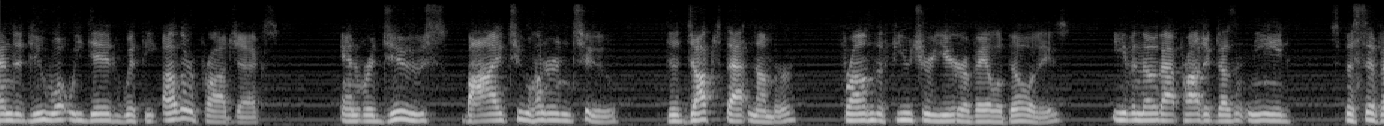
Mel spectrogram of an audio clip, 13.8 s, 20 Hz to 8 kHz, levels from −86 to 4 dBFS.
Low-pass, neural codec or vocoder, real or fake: 7.2 kHz; vocoder, 22.05 kHz, 80 mel bands, Vocos; fake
